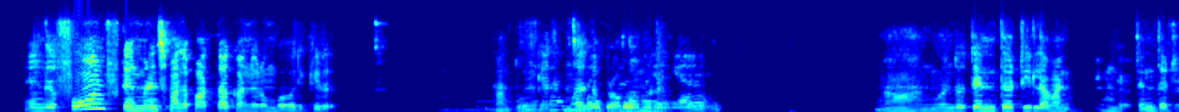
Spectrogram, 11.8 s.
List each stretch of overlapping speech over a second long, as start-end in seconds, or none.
4.9-6.6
